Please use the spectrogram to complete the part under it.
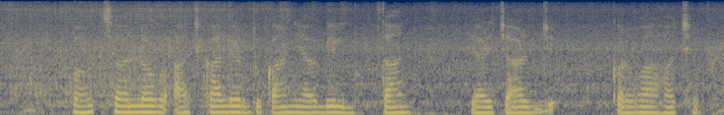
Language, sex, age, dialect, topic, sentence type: Magahi, male, 46-50, Northeastern/Surjapuri, banking, statement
